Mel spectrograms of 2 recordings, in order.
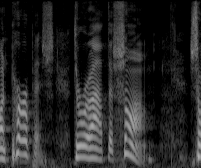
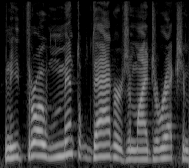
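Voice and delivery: ordinary talk, nothing marked

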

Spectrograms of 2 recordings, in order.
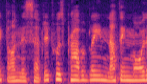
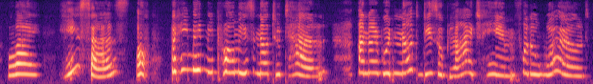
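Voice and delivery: put-on high, breathless chatter of an excitable young maid; alarmed lady's maid spilling gossip; 4 dB louder, slower than usual. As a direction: gabble it like a nervous servant girl. Annette hedges.

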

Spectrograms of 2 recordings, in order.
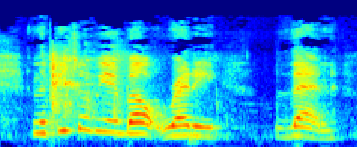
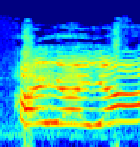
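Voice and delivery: high, loud Italian-style cry; strong Italian voice; 11 semitones higher, 8 dB louder than usual. Acted. Mom screaming out loud, strong Italian voice. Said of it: "my mom is talking in a really strong Italian voice".

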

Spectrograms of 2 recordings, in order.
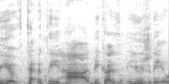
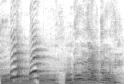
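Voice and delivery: normal talking voice

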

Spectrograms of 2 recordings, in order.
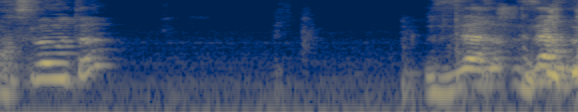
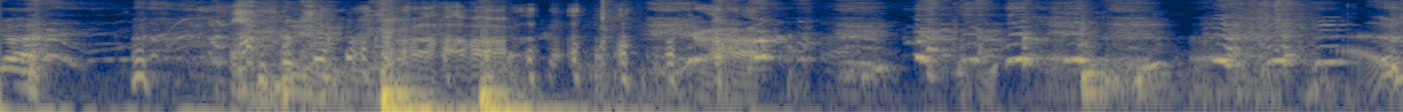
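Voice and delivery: long, high, loud cackling fit; shrieking, near-crying laughter; hysterical laughter; 13 semitones higher, 5 dB louder than usual. Real, not acted. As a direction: laugh until it turns to a squeal. Cracking up at own joke.

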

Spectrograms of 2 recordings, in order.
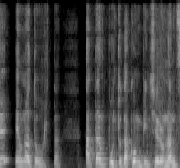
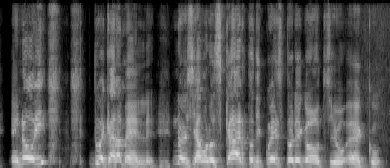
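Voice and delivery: put-on high, tearful child voice, whining about the shop; a small sweet on the verge of tears, voice pitched up; high-pitched whiny lament of a slighted candy; tearful little candy; 8 semitones higher, 5 dB louder than usual. A narrator's reading. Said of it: "rispose con le lacrime negli occhi".

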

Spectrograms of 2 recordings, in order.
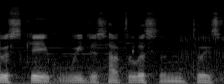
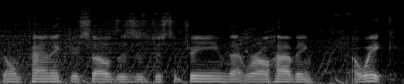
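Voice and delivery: higher, frantic crew voices; hammed-up panic; 6 semitones higher than usual. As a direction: scream like ghosts are boarding.

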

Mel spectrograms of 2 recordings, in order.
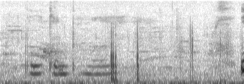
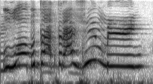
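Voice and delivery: higher, louder urgent call; being chased; 7 semitones higher, 8 dB louder than usual. Real, not acted. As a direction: warn them while fleeing. Wolf chasing her. (sendo perseguida)

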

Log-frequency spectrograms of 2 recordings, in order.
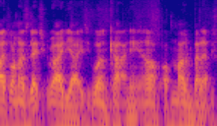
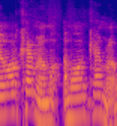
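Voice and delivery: wife asking; 7 semitones higher, much faster than usual. Retold or imitated. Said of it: "she says to me".

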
